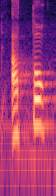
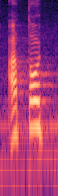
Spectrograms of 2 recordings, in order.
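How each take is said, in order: The two takes are said the same way.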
